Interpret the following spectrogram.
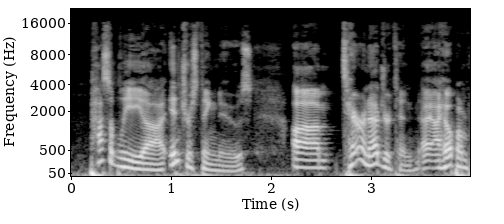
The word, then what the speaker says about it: Taron Egerton: this one up to like possibly interesting news Taron Egerton I hope I'm pronouncing his yeah that's right Taron Egerton he's in talks to star in a new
